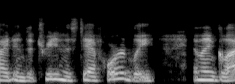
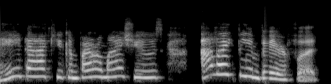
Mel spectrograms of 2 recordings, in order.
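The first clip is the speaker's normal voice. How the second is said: put-on earnest yell, pitched up; 9 semitones higher than usual. Retelling a patient in the waiting room calling out: imitating someone yelling out. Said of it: "hears me and yells out".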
